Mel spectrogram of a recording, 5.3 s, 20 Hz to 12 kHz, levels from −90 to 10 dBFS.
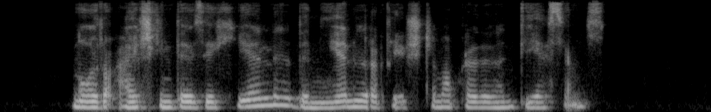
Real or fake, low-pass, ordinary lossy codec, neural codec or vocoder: fake; 10.8 kHz; Opus, 24 kbps; codec, 24 kHz, 3 kbps, HILCodec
